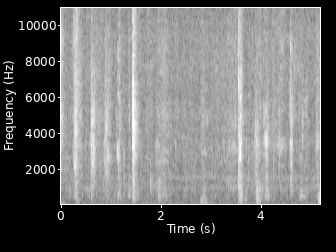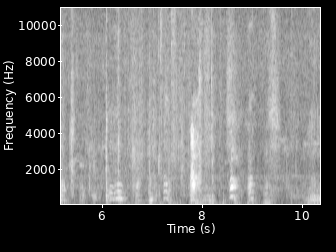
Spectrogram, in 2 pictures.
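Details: Mastiff puppies from a litter aged six and a half weeks, indoors, giving short squeaky whines and grunting snuffles at irregular intervals amid scuffling and rustling noises, with faint human voices.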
